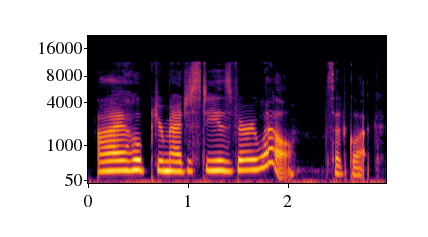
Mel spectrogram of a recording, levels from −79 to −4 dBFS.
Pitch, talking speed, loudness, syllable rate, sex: 250 Hz, 180 wpm, -16 LUFS, 5.1 syllables/s, female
